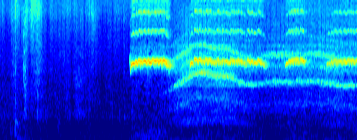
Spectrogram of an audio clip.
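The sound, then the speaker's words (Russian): A whistle taken from a pocket and blown: after a quiet start, a loud, shrill sustained tone begins and holds, with a few short breaks and slight bends in pitch. “Достает из кармана свисток.”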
